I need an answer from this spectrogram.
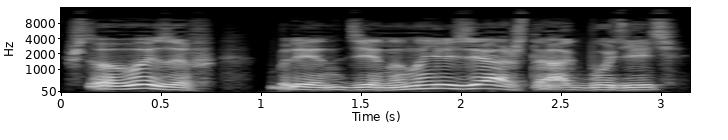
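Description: A man voicing a gruff, tired male ambulance doctor with a stern, mocking manner, in a storybook reading. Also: fairly low pitch, expressive, unhurried, dry recording.

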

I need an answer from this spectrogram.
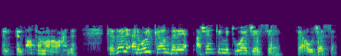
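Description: A religious teacher with an Egyptian Arabic accent gives a lesson on word meanings, posing rhetorical questions to his listeners and repeating key words. His fairly high voice is sing-song and racing. The recording is tinny and lo-fi, like a phone.

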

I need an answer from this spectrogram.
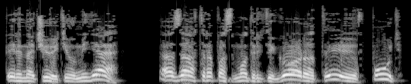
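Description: A man's voice: fairly high pitch, expressive, normal speed, darkish tone, husky, no room sound, clean studio sound, pitched above the performer's own voice. A man voicing a kindly, hospitable male shopkeeper, friendly and welcoming.

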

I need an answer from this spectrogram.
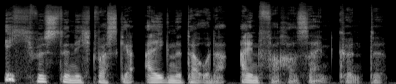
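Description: A man voicing a scornful, threatening embassy secretary with a guttural, rasping snarl. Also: low voice, animated, measured pace, dry recording, studio quality, full character voice. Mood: dismissive. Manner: mocking, threatening, condescending. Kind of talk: audiobook character voice.

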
